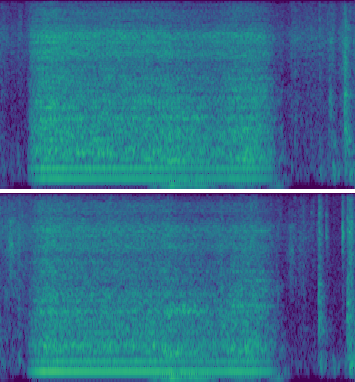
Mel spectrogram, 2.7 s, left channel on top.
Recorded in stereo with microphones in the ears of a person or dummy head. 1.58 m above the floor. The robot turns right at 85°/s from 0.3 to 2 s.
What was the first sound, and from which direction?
Breathing, 60° left.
